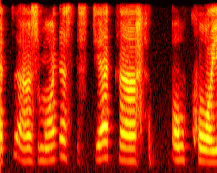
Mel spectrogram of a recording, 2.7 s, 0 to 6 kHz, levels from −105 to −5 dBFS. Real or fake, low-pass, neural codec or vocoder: real; 5.4 kHz; none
